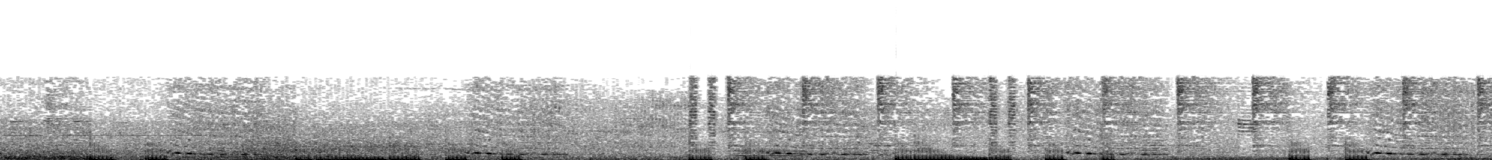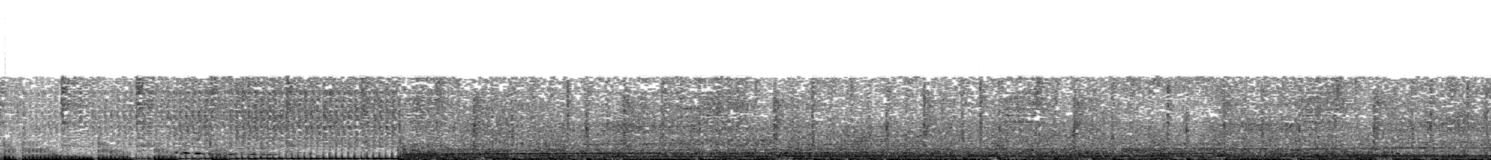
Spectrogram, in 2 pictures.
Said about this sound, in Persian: آلوده سازهای صوتی، اولیش ماشین ها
